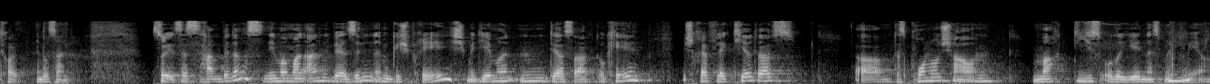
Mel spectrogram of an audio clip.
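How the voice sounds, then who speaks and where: A man's fairly high-pitched voice at a fairly slow pace, with ordinary pitch variation and noticeable background noise. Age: 50s. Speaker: pastor, podcast host. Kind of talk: casual interview.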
